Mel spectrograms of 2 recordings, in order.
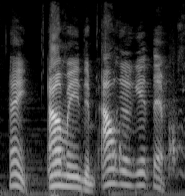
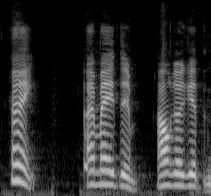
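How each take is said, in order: First: A strained, nasal attempt at a feminine voice. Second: A casual put-on female voice, not nasal.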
